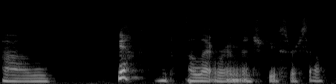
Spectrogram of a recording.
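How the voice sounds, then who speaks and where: Woman, from Jamaica, artist, low and dark voice, relaxed, easygoing. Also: measured pace, vocal fry, dry recording. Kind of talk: casual self-introduction.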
